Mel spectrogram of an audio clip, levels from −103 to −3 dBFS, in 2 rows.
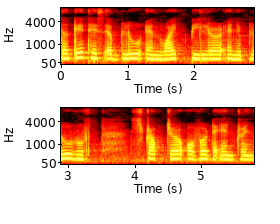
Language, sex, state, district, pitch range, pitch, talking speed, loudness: English, female, Nagaland, Dimapur, 185-200 Hz, 195 Hz, 165 wpm, -18 LUFS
